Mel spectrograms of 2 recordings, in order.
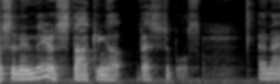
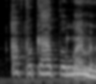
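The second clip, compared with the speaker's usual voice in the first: sudden realization; 11 semitones higher, faster than usual. Retold or imitated. Remembering lemon at checkout.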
